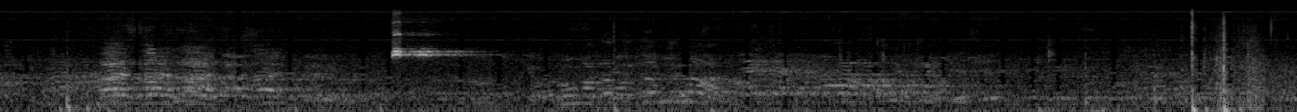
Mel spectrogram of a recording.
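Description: Faint voices of players calling out on an indoor pitch, with one short, high referee's whistle blast about two seconds in, signalling the restart after a foul. A football is kicked right at the end.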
